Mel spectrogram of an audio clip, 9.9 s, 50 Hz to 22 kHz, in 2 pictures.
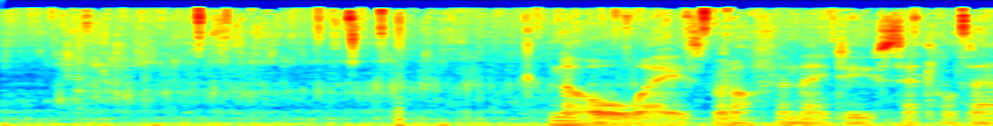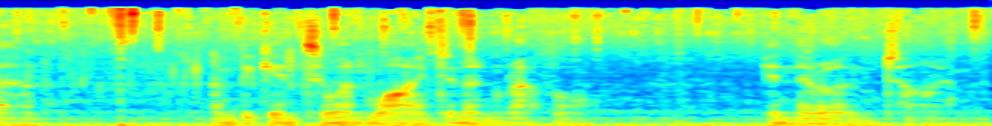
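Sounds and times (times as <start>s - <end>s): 
tea pouring into a cup from a kettle: 0.2s - 8.0s
speech: 2.8s - 5.3s, 6.0s - 8.0s, 8.8s - 9.8s.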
